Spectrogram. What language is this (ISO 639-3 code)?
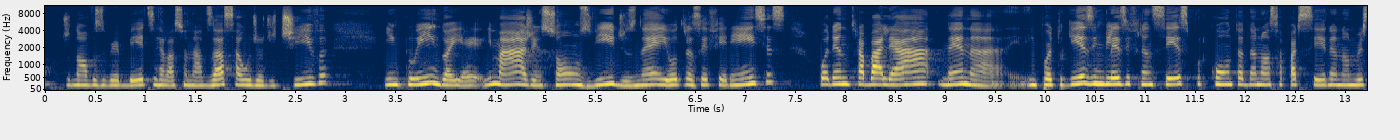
por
